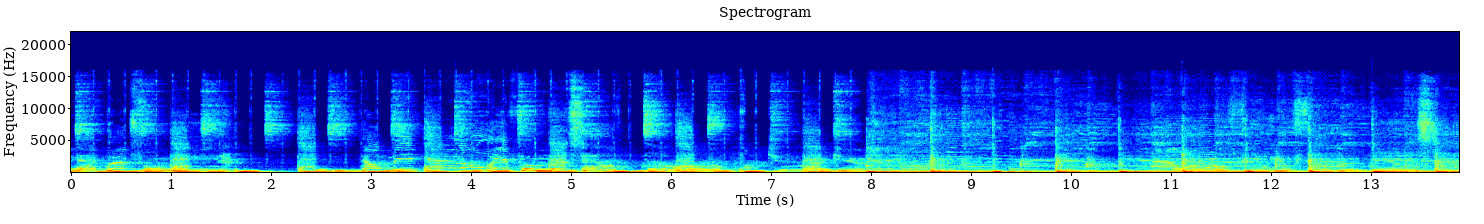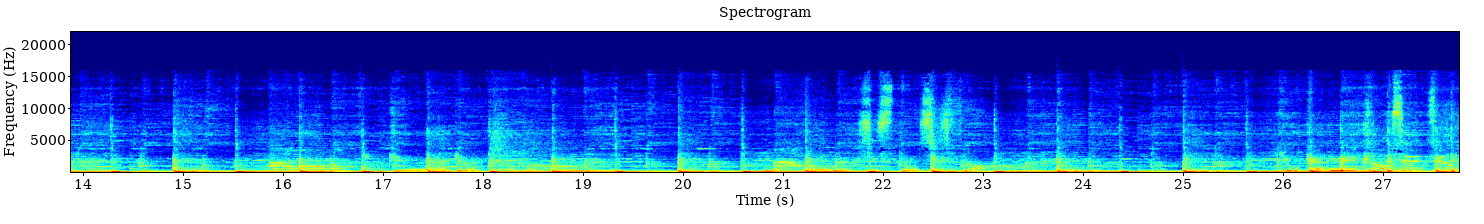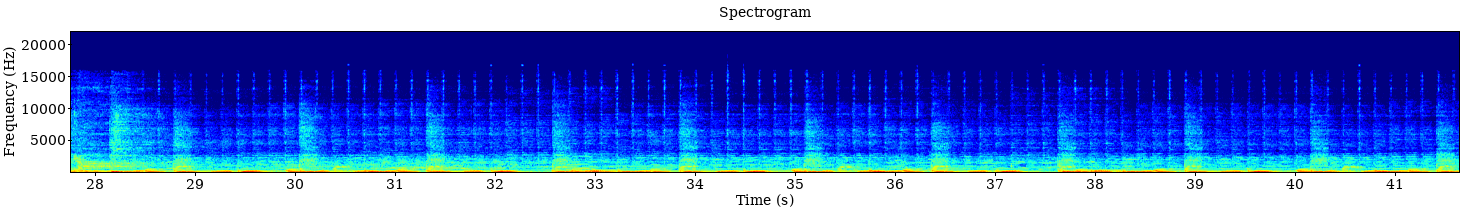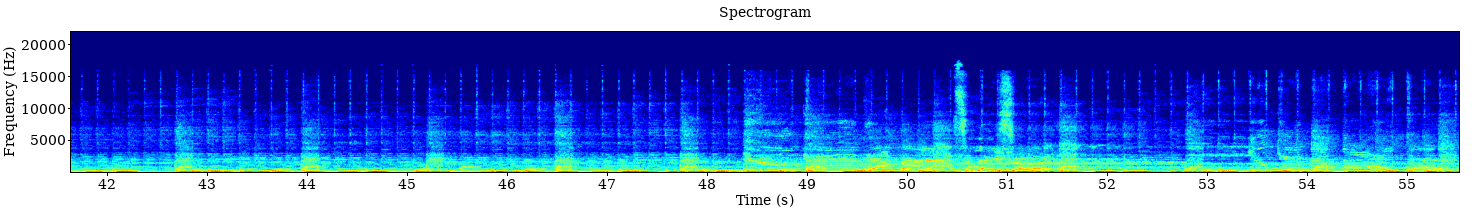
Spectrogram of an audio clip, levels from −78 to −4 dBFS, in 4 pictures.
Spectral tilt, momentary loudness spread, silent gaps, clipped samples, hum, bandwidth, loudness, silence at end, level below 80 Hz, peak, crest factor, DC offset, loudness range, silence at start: -6.5 dB/octave; 7 LU; none; under 0.1%; none; 14 kHz; -21 LUFS; 0 s; -18 dBFS; -2 dBFS; 16 dB; under 0.1%; 3 LU; 0 s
